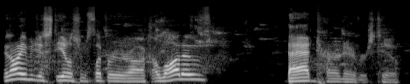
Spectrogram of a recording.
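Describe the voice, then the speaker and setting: A man calls a live basketball game for radio. His voice sits a little high, and he delivers the action in short, clipped phrases over slight background noise. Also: big pitch swings, a little fast, fairly bright tone. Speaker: play-by-play commentator.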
